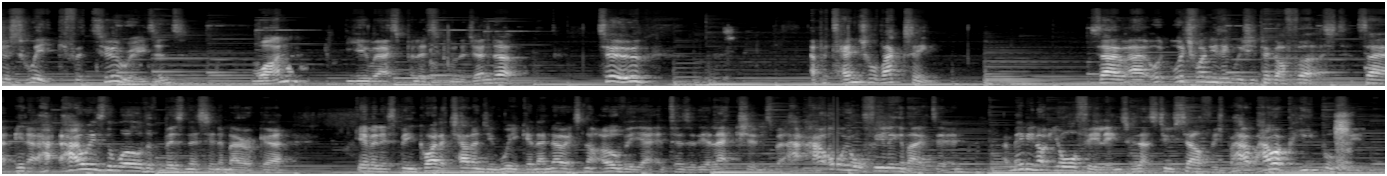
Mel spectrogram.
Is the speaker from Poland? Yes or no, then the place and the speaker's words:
no; United Kingdom; as a British person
